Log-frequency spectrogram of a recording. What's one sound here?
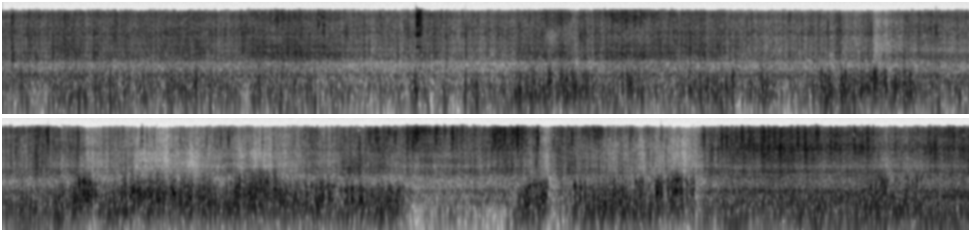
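A small electric motor whines as a unicycle rolls along.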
